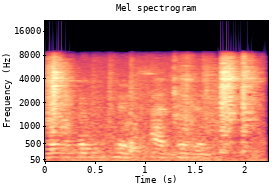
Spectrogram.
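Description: Voices in a small room, with two brief clattering bursts, one at the very start and one near the end, from a wobbling stack of metal-framed school chairs with someone standing on top.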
